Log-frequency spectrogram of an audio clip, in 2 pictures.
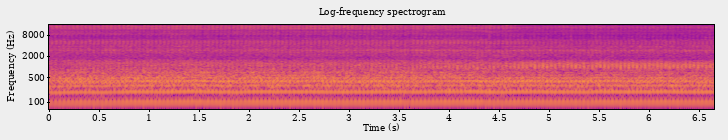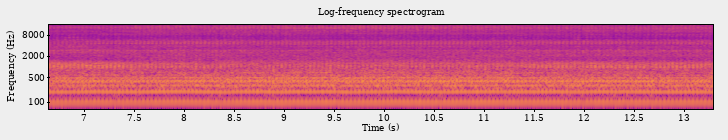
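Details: Hayter Ranger 53 mower that would not reach full revs, after bending the throttle/governor spring clip forward: steady even drone at constant high speed, no surging or hunting; full revs restored.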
